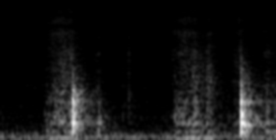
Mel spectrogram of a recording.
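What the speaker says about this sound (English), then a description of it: "I'm just gonna chop up what I have here." A knife chopping clean lettuce on a cutting board during meal prep, with two distinct sharp cuts amid soft rustling, close and fairly quiet.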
